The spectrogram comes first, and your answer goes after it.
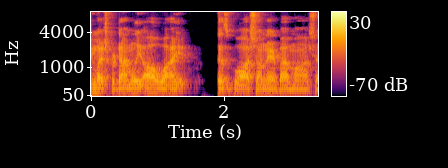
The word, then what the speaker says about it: gouache: by this is called the gouache by mosh i know it it rhymes so slight bar is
